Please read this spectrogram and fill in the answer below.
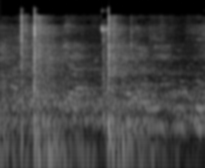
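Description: A volleyball thudding several times on the hardwood gym floor, at uneven intervals, the loudest impact about a second in.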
